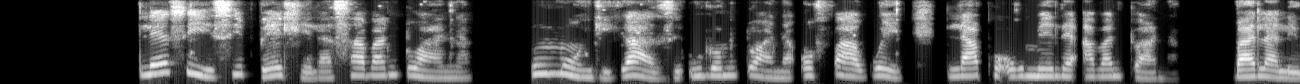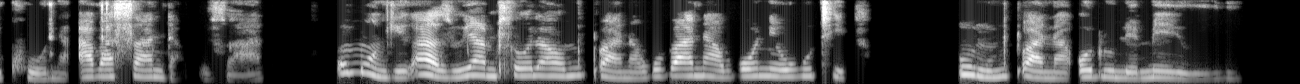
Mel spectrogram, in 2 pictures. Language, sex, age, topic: North Ndebele, female, 18-24, health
